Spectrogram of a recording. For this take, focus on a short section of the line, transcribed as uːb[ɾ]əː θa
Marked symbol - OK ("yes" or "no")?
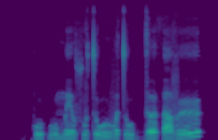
no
